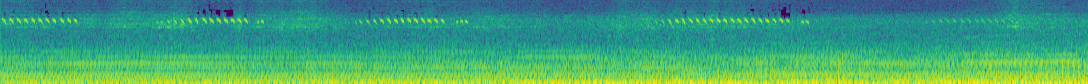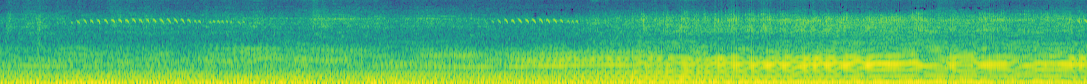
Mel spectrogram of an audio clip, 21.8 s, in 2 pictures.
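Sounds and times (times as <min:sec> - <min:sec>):
autumn insects chirping: 0:00.0 - 0:05.0, 0:05.7 - 0:08.3, 0:09.2 - 0:10.7, 0:11.4 - 0:17.4
brush cutter droning between sweet potato rows: 0:00.0 - 0:21.7.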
